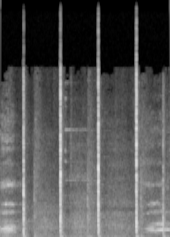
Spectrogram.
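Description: Sledgehammer blows on a layered plaster-and-board wall: about five hard strikes, roughly two a second.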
